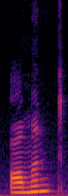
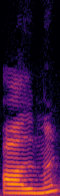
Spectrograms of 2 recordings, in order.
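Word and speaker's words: almond: लेमन नहीं 8 कि बादाम को इंग्लिश में आमंत्रित कहा जाता है लेकिन अक्सर लोग इसे इस पर डांस करते हैं और आल्मंड कहते हैं लेकिन इसे इसमें ऐड साइलेंट है अनु जी कि खजूर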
